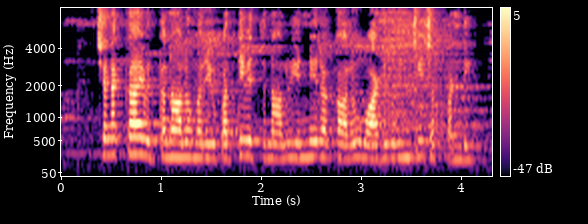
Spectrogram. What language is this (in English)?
Telugu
